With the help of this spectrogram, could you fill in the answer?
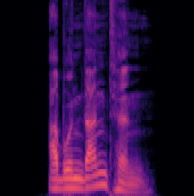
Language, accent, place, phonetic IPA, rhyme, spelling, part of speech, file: German, Germany, Berlin, [abʊnˈdantn̩], -antn̩, abundanten, adjective, De-abundanten.ogg
- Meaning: inflection of abundant: 1. strong genitive masculine/neuter singular 2. weak/mixed genitive/dative all-gender singular 3. strong/weak/mixed accusative masculine singular 4. strong dative plural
